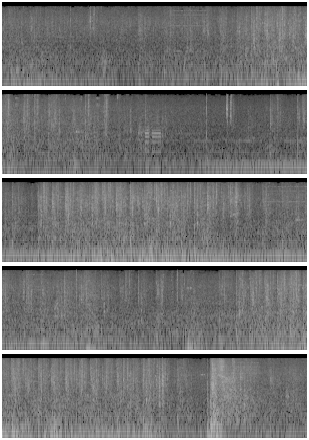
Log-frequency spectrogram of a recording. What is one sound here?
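Footsteps patter quickly as a soldier runs.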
